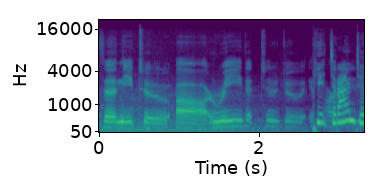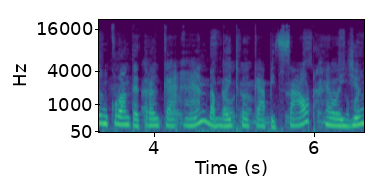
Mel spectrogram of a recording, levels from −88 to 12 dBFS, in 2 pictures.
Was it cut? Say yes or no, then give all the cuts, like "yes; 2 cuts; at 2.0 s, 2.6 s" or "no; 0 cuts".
no; 0 cuts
